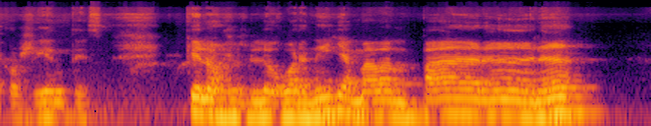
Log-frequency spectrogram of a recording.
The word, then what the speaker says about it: Paraná: Pero como ese sonido que tiene que ver con cierta guturalidad y nasalidad, paraná, era difícil para el español, el español es abierto, entonces pronunciaba Paraná, y ahí quedó el sonido y ahí la denominación de la actual denominación del río, que es Paraná, que no tiene otra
